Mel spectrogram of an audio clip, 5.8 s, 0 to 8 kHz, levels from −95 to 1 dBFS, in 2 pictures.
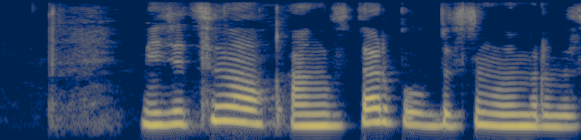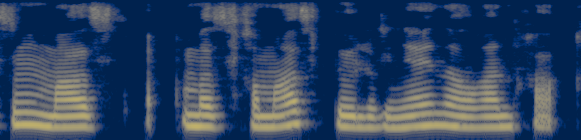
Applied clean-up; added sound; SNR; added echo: none; none; none; none.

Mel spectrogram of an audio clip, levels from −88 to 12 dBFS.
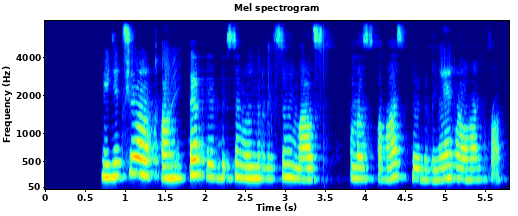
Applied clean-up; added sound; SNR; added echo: neural mask model DeepFilterNet 3.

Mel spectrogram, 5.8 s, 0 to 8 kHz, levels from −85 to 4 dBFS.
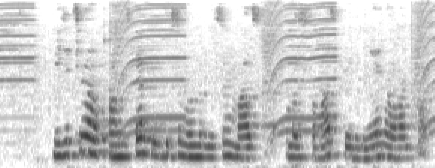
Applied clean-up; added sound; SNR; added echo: classical method WPE with log-MMSE.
